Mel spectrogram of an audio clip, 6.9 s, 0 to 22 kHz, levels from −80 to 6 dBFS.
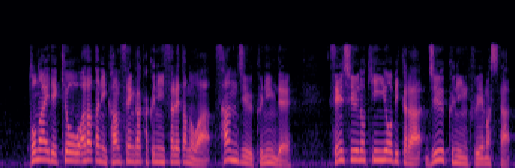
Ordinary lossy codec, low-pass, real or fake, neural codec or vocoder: none; 7.2 kHz; real; none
